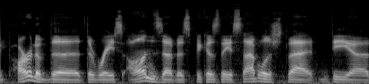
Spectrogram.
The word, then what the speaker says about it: Zebes: They've always said that the Chozo were believed to be extinct, and we've known that the Chozo on Zebes, and yes, it's pronounced Zebes, were wiped out during Mother Brain's incursion.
